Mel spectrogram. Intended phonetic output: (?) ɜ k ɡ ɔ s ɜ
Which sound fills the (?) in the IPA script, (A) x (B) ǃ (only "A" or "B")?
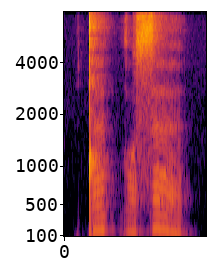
B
